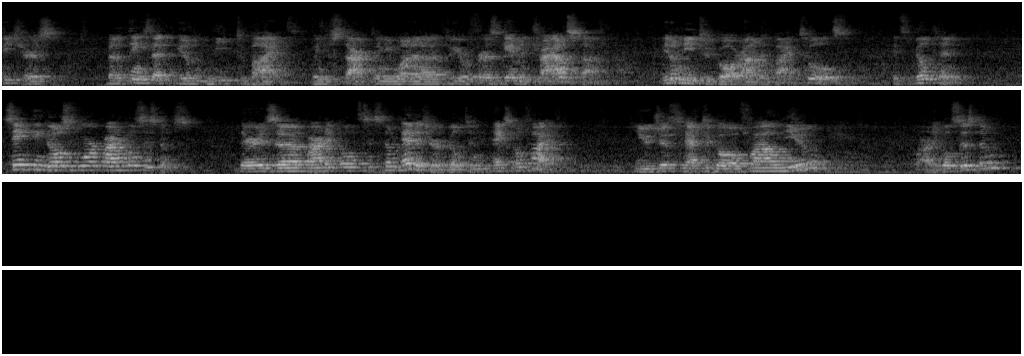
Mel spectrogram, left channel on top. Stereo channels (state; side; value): silent; right; 54 dB below the other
